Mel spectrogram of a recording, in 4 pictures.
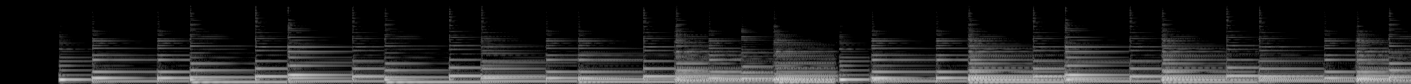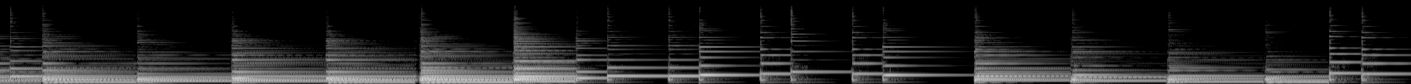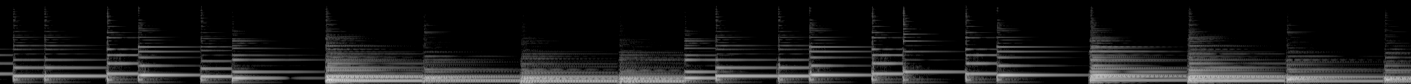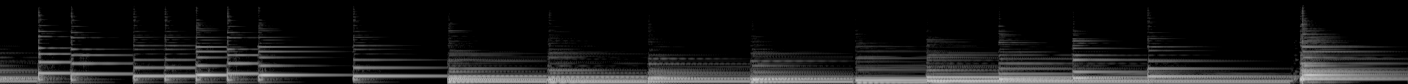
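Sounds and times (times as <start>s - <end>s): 
guitar: 0.6s - 56.4s.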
